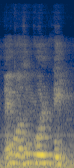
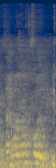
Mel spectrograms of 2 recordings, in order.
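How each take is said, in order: First: The phrase is said slowly and carefully. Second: The phrase is said quickly and run together. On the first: It describes a cold day in English. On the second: It sounds like asking someone to open the door.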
